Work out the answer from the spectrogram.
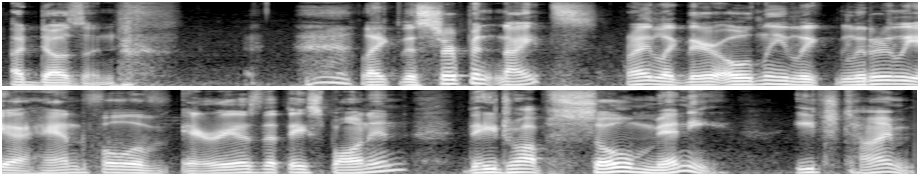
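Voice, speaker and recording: A man chatting casually as a game livestreamer, thinking aloud in a halting way and often repeating himself. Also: medium pitch, a bit bright, no room sound.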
